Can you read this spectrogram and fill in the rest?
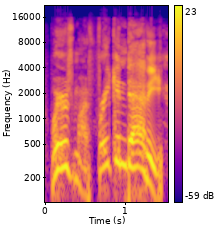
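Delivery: high-pitched mock yell of a frustrated little girl; imitated daughter's yell. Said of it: "so she yells out".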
